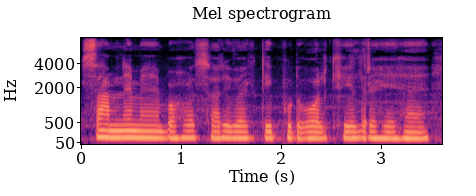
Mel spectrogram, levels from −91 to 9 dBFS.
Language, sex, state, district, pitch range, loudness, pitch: Hindi, male, Jharkhand, Deoghar, 135-140 Hz, -14 LUFS, 135 Hz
